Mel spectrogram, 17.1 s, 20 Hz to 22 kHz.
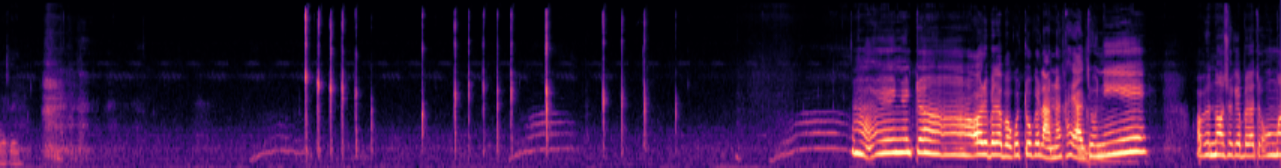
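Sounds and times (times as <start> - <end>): cat meowing: 3.4 - 4.4, 6.7 - 7.8, 10.3 - 11.6.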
